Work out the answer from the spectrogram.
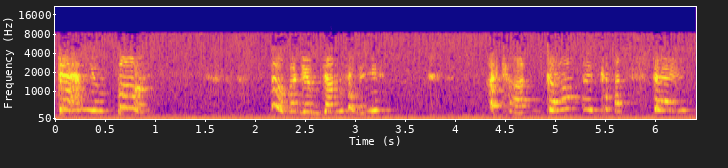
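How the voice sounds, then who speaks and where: An anguished, self-pitying hermit in a vintage British radio drama. The voice is piercing and swoops about as he protests haltingly. Faint hum and hiss sit on the recording. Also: extremely high pitch, expressive, sharp tone, full character voice. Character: beaten, bitter recluse man, anguished and self-pitying. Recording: faintly noisy, humming old radio broadcast.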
